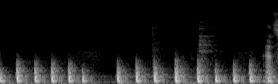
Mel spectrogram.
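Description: Knuckles knock on a drywall wall section while searching for a stud to mount a fire extinguisher: fourteen short, dull, low thuds in two runs separated by a brief pause near one second. The spot sounds hollow, meaning there is no stud behind it.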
